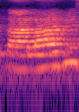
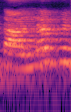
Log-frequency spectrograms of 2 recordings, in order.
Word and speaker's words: तालव्य: कुछ बच्चे इसका गलत नाम दे देते हैं, शायद सही जानकारी नहीं के तालाबी स कहते हैं, जबकि ये गलत है। तालाबी स कोई शब्द नहीं है, तालु से उच्चारण होने के कारण इसे तालव्य स कहते हैं। शुद्ध इसको तालव्य स हम कहते हैं।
